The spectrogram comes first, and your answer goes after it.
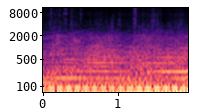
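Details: Audi A3 8P 1.8 TSI, parked about a year, after timing chain and injector replacement (one stuck open): low uneven lumpy stumbling idle, still missing on a cylinder after plugs cleaned; owner suspects failed plugs; idle misfire.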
